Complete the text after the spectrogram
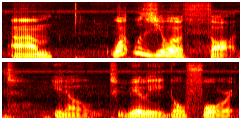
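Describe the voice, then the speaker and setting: Male talk show host, halting delivery. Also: lowish voice. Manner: halting, repeats words for emphasis. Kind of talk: casual interview talk. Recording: faint background noise.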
